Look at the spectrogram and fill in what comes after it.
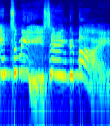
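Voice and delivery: cartoon Italian plumber voice. Asked to say the goodbye in a Mario voice, trying again, Mario voice. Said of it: "do a Mario voice to say the goodbye".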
